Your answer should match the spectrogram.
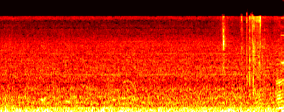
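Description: Steady low background rumble with faint, indistinct voices, and a few short clicks late on.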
